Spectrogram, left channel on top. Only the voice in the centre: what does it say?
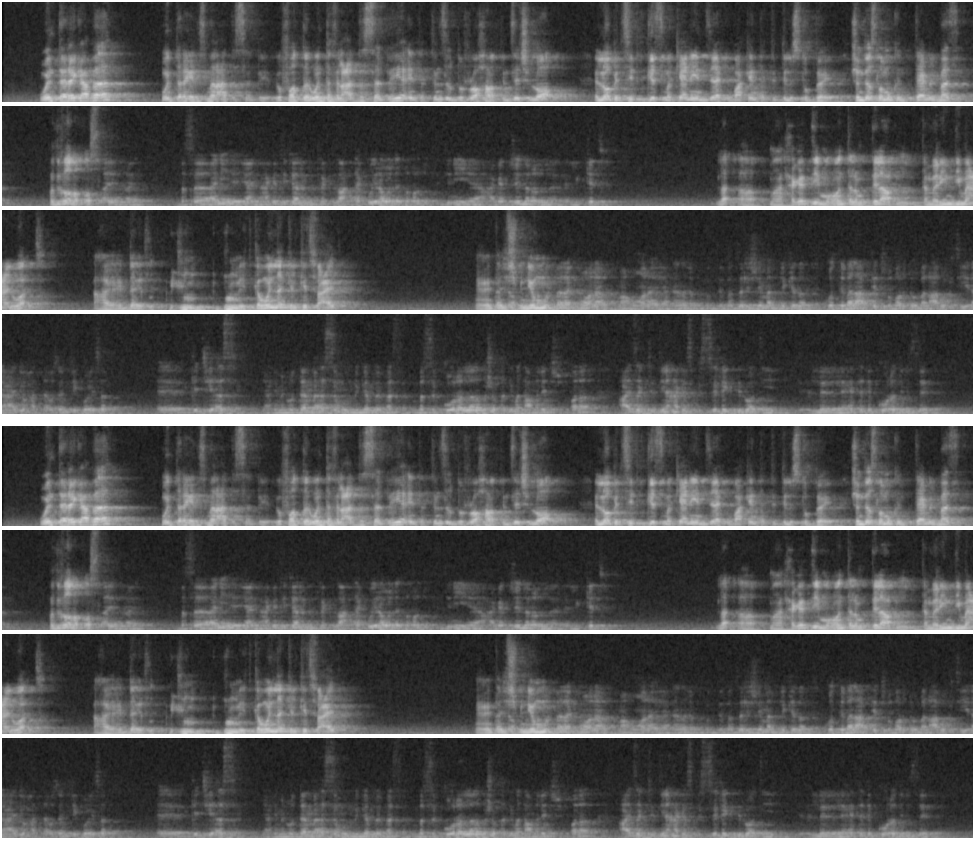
وانت راجع
بقى وانت راجع دي اسمها العده السلبيه يفضل وانت في العده السلبيه انت بتنزل بالراحه ما بتنزلش اللي هو اللي هو بتسيب جسمك يعني ينزلك وبعد كده انت بتدي الاستوبايه عشان دي اصلا ممكن تعمل مزق فدي غلط اصلا
لا آه، مع الحاجات دي ما هو انت لما بتلعب التمارين دي مع الوقت هيبدا يطلع <clears throat> يتكون لك الكتف عادي يعني انت
مش
من يوم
